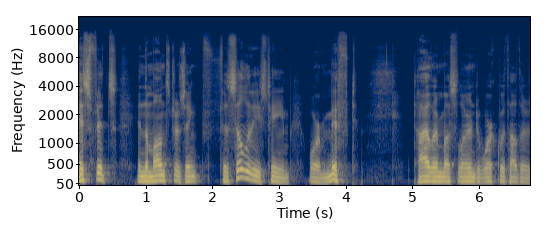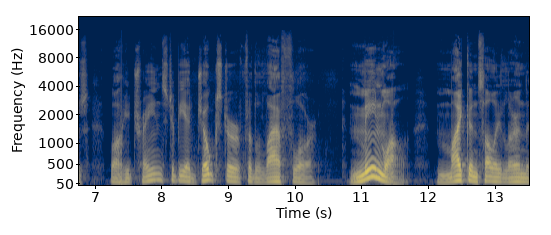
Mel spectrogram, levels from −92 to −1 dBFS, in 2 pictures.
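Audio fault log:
7.38–7.40 s, 9.81–9.83 s and 11.45–11.47 s: repeated buffer, a tiny slice replayed twice with hard joins, heard as a quick buzz or click that fits a 10 ms buffer. The first falls between "work with others while" and "he trains to be", the second just after "jokester for the laugh". Each costs roughly 20 ms of audio.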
